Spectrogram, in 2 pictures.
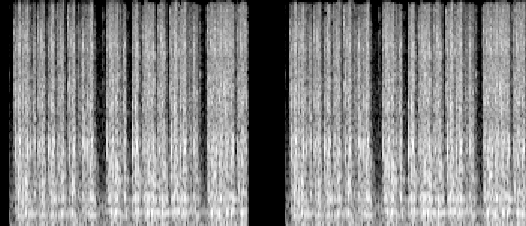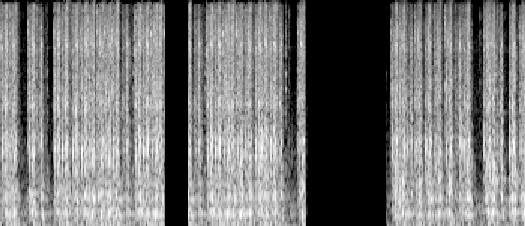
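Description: Typewriter sound effect: keys striking in rapid runs of clacking keystrokes, with short silent breaks about three, nine and eleven seconds in.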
